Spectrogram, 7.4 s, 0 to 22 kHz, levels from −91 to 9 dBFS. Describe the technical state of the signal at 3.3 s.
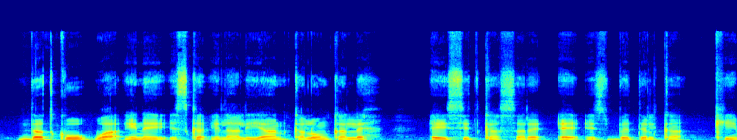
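At 3.3 s the signal is intact, with no dropout, distortion, glitch or other fault to be heard.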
